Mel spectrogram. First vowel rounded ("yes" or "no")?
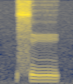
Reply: yes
